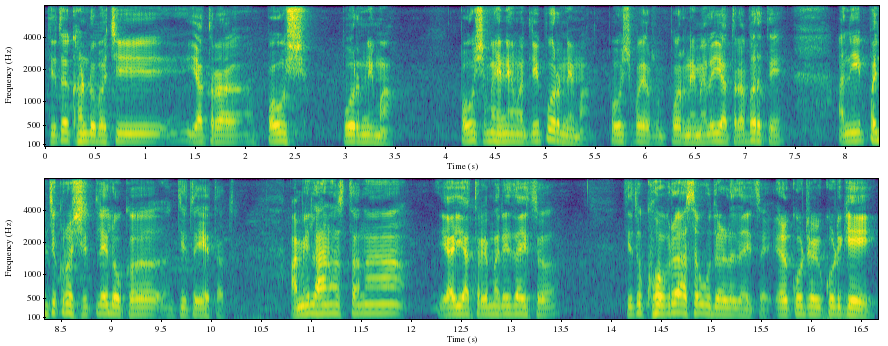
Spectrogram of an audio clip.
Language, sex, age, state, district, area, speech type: Marathi, male, 60+, Maharashtra, Osmanabad, rural, spontaneous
